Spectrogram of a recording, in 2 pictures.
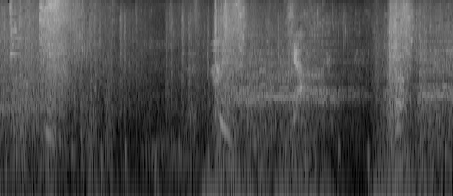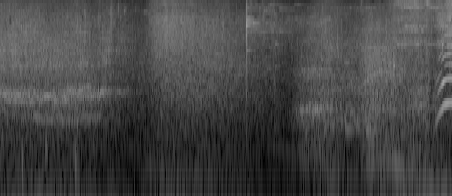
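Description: Heavy footsteps thud on a hard stone floor.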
